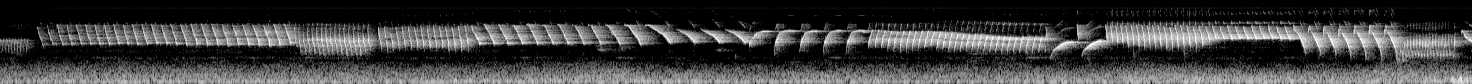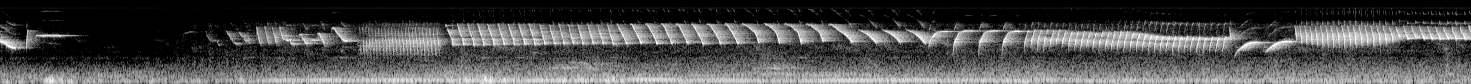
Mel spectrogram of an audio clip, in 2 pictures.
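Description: Domestic canary singing long, fast-trilled song phrases: rapid runs of repeated notes with descending swoops. It sings in two long bouts, with a pause of a few seconds about halfway.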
